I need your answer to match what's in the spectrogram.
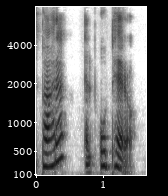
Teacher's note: Flapping is essentially a very short production of an alveolar or dental stop without turning off the vocal cords. The sound remains voiced and is so short as not to allow a sufficient air buildup behind it to create a pop.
